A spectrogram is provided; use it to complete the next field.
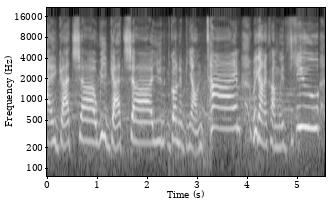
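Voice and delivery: slow, drawn-out American accent.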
